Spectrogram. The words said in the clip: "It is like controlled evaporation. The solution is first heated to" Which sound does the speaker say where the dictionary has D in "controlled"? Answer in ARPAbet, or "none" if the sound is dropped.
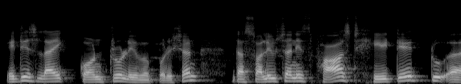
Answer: none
